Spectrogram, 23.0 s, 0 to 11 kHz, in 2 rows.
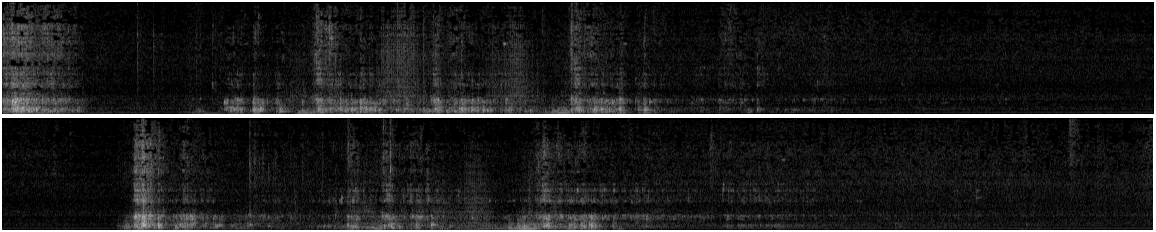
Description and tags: A sink which empties, with a strange metallic vibration.
recorded with a Marantz PMD661 MKII and a couple of Senheiser K6.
